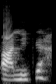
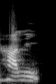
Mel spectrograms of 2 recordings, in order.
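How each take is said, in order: First: The word begins with a 'p' sound. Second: The word begins with an 'h' sound. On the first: This is the standard form. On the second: This is the local dialect form.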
